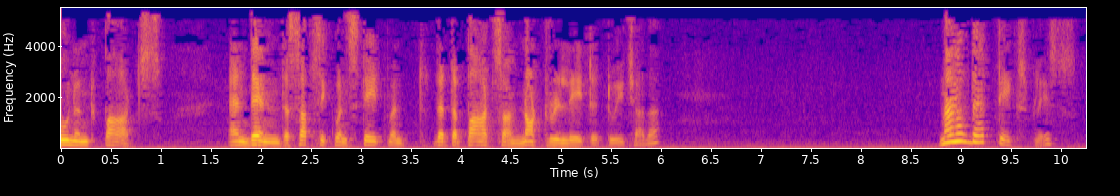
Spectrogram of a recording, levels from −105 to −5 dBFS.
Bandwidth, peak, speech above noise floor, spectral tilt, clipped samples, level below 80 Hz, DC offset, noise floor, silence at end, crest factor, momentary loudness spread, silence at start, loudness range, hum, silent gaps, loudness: 5.4 kHz; -4 dBFS; 27 dB; -7 dB/octave; under 0.1%; -52 dBFS; under 0.1%; -53 dBFS; 0.15 s; 22 dB; 20 LU; 0 s; 12 LU; none; none; -25 LUFS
